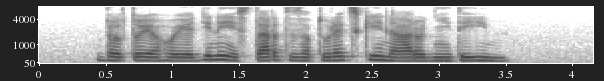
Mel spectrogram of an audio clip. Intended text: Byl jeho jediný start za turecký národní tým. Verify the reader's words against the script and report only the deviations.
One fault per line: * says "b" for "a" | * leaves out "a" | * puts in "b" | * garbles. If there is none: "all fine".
* puts in "to"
